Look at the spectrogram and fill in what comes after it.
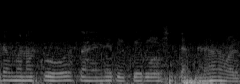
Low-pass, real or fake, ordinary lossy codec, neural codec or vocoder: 7.2 kHz; fake; Opus, 32 kbps; codec, 16 kHz, 16 kbps, FunCodec, trained on Chinese and English, 50 frames a second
